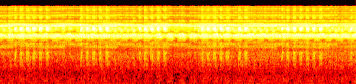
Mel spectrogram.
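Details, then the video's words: Towards dawn in autumn, numerous insects sing in a Japanese garden: high ringing trills hold steady while quick beaded pulses repeat several times a second, forming a thick, constant chorus. "Autumn Insects voice Towards dawn"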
